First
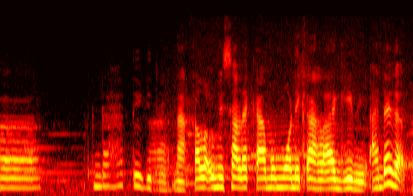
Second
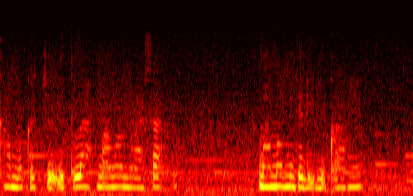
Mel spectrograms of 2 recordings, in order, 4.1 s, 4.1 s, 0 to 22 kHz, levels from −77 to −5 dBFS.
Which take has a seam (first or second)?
first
